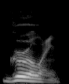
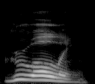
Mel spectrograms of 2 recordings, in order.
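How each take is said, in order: First: The middle vowel is a light schwa. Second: The middle vowel is said strongly. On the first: "I would say gru uh uh schwa sound" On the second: "she might say it a little bit strong"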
